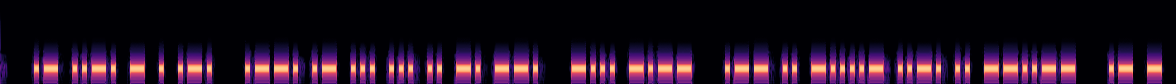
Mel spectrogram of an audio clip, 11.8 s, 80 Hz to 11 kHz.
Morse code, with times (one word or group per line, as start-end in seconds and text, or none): 0.3-2.1 AFTER
2.5-5.4 PASSING
5.7-6.9 BY
7.2-10.7 WI-FI,
11.1-11.6 AT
